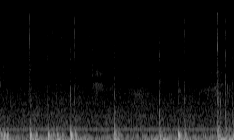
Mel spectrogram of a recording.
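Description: An email address is typed on a computer keyboard, with irregular, close key clicks in short bursts and small pauses over a low background hum.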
